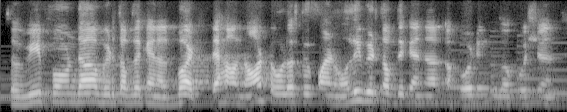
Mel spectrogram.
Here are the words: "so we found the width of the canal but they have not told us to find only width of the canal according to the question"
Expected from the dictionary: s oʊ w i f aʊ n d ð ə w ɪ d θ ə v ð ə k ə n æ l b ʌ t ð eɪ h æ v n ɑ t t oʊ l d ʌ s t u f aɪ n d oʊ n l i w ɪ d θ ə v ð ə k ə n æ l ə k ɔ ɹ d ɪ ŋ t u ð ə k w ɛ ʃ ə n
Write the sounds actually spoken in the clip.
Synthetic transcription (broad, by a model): s oʊ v i f aʊ n d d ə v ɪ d t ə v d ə k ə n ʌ l b ʌ t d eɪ h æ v n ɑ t t oʊ l d ʌ s t u f aɪ n d oʊ n l i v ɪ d t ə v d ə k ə n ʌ l ə k ɔ ɹ d ɪ ŋ t u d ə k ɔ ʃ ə n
